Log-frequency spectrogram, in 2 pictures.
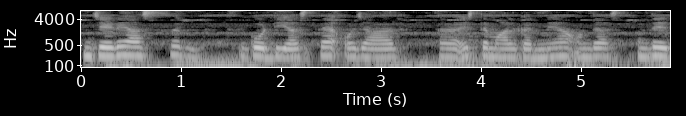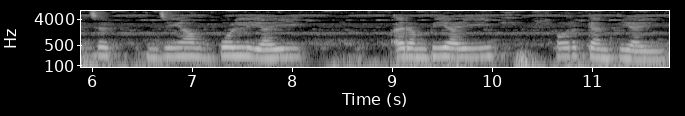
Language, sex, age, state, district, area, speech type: Dogri, female, 30-45, Jammu and Kashmir, Reasi, rural, spontaneous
